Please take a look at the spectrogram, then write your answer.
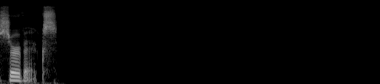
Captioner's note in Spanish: silencio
